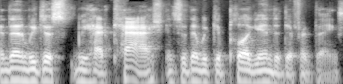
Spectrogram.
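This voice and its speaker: A man with an Alabama accent, fairly low-pitched and very fast. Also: quiet background. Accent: Southern US (Alabama). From US South, Birmingham, Alabama. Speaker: financial educator, company co-founder. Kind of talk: podcast interview.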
